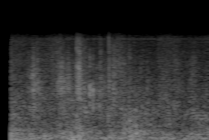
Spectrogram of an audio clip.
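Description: A few light footsteps of a person walking across a hard floor, over steady room hiss.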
